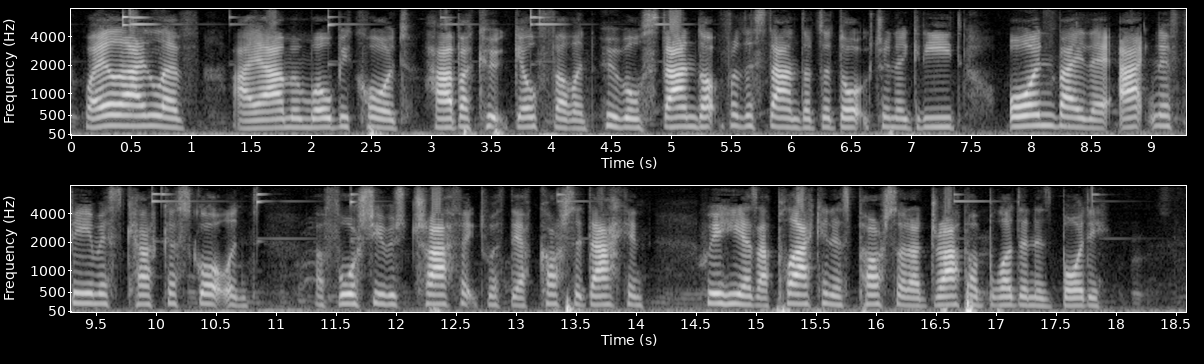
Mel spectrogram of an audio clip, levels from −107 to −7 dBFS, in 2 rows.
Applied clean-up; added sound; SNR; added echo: none; Chink, clink; 18 dB; none.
